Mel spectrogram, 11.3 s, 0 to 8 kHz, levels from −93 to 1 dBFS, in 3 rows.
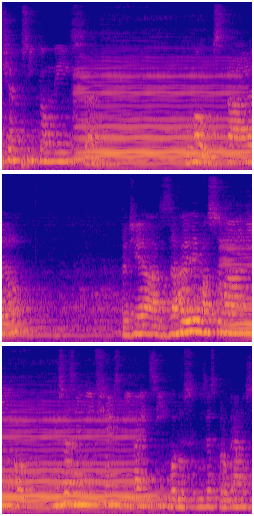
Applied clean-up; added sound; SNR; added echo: none; Bowed string instrument; 4 dB; reverberation time 0.9 s.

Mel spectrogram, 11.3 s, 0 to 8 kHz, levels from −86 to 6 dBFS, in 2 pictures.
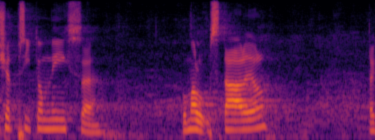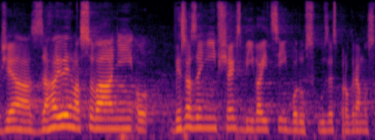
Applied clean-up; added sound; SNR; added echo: none; none; none; none.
